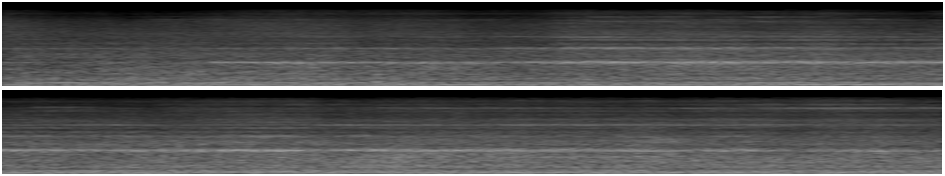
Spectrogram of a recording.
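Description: Train wheels squeal steadily on the rails.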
